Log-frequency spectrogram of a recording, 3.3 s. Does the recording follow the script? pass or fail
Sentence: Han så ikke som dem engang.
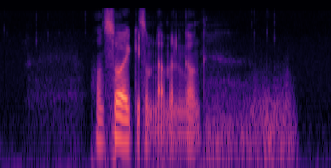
pass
